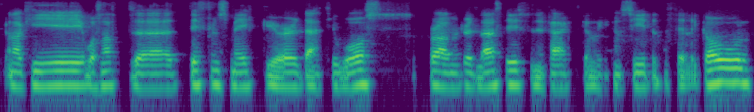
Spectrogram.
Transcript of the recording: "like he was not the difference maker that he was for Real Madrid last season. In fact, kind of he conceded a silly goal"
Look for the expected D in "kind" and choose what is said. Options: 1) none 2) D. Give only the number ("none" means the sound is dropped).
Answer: 1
